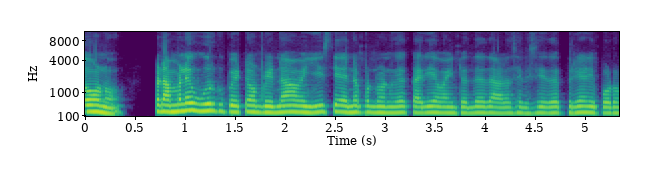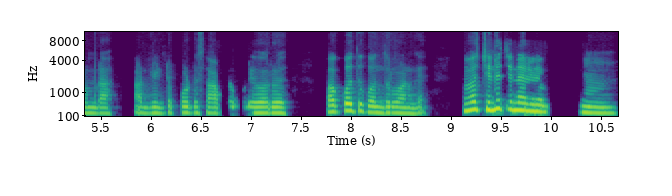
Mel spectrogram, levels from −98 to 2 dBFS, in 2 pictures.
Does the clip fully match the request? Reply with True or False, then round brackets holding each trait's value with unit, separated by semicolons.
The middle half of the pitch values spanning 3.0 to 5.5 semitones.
False (2.6 semitones)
